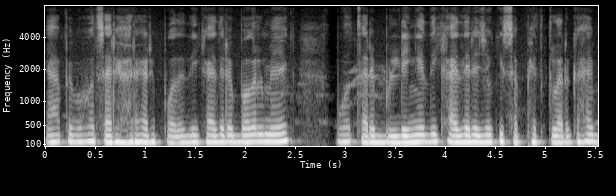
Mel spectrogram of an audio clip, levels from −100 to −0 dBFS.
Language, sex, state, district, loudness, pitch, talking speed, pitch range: Hindi, male, Jharkhand, Palamu, -14 LUFS, 145 Hz, 280 wpm, 140-150 Hz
